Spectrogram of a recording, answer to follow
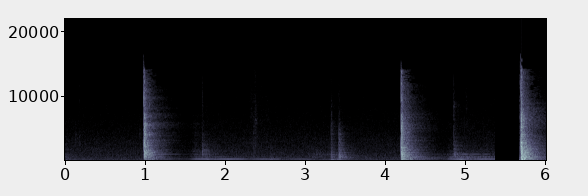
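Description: Claw hammer striking a center punch against a sheet-metal enclosure, center-punching the mounting-hole marks before drilling. There are three sharp strikes, each followed by a short ring from the metal box, with a few lighter taps between.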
